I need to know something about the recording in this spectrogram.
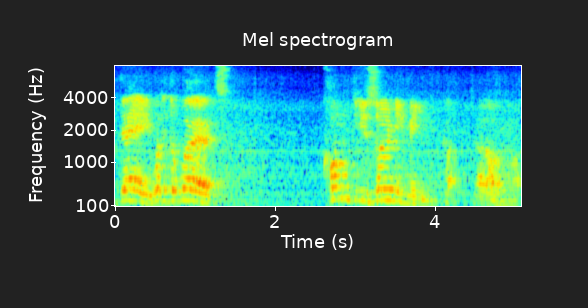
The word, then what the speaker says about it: condizione: Conduzione. Conduzione. Condizione.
